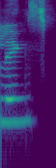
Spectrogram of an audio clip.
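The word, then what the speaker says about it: Lyng: it's three it will link share am I right I just called her Twee I'm sorry you can call me Lin l-y-n-g-ling okay thank you Lynn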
